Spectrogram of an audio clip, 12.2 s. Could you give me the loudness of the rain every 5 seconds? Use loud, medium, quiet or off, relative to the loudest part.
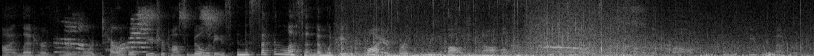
off, loud, medium.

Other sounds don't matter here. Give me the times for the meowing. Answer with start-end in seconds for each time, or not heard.
0.8-3.2, 7.7-9.7.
